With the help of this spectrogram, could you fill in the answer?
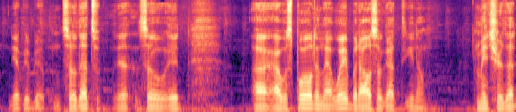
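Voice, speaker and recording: A man with an American accent, music in the background. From Kansas City, Missouri, Mexican family. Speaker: musician. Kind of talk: casual chat. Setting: studio.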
